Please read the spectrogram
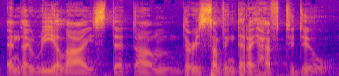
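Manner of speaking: normal talking voice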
